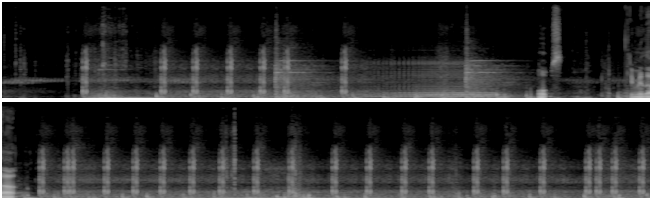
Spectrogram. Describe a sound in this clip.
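Footsteps tread steadily on wooden boards.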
